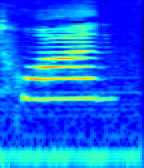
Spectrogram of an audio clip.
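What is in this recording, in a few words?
"tuan", Chinese pinyin, first tone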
